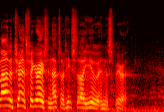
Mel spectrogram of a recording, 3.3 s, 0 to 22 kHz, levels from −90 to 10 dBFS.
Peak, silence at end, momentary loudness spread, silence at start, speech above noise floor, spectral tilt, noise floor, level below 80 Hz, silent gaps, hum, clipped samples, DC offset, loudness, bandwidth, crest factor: -10 dBFS; 0.15 s; 12 LU; 0 s; 25 dB; -4.5 dB/octave; -52 dBFS; -54 dBFS; none; none; under 0.1%; under 0.1%; -27 LUFS; 16 kHz; 18 dB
